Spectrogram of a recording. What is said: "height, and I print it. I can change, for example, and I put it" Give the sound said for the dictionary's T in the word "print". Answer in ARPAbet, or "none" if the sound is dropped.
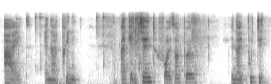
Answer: none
